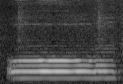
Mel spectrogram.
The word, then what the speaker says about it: ॐ: fruits और कहलाते हैं जैसे अगर हम ॐ का उच्चारण करते हैं ओम तो ठीक है इस सचिन होता है अंग्रेजी के इस तरह तो यह हमारा जो ओम जो लंबा खिंच रहा है यह हमारा होता है प्लोस वन ठीक है बच्चों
